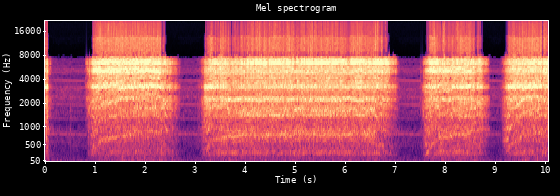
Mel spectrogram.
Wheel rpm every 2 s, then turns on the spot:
90, 110, 200, 110, 110.
none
